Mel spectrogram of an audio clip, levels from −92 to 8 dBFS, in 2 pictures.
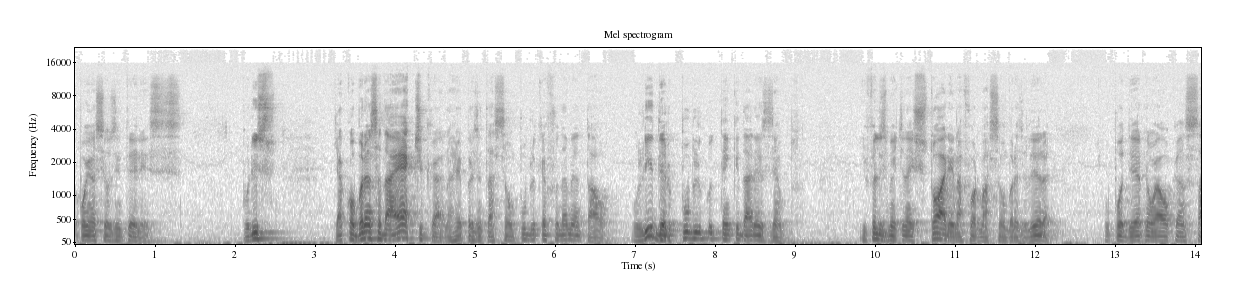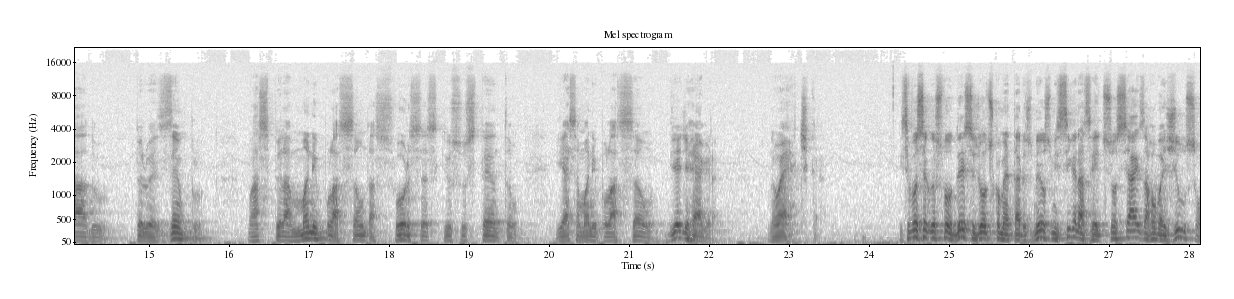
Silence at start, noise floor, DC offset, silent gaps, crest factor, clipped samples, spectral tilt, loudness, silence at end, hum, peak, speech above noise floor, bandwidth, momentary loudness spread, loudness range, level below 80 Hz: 0 s; -54 dBFS; under 0.1%; none; 20 dB; under 0.1%; -4.5 dB/octave; -33 LUFS; 0 s; none; -14 dBFS; 21 dB; over 20 kHz; 16 LU; 7 LU; -54 dBFS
